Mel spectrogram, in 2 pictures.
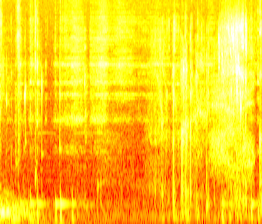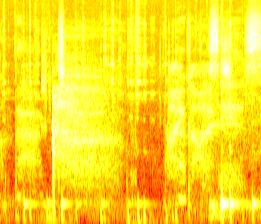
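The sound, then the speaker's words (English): Wet sloshing and squishing as water is swished around inside a mouth to make ASMR noises into a microphone, in irregular bursts mixed with soft breathy, whisper-like noises, quiet. “Oh yeah, let's slosh some water around in our mouths.”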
